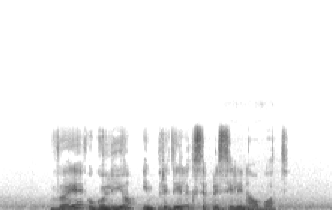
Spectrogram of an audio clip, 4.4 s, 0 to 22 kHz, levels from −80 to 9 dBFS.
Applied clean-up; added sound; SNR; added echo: none; Subway, metro, underground; 20 dB; none.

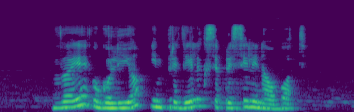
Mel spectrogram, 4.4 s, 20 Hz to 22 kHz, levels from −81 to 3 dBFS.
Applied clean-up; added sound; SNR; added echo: classical method log-MMSE.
